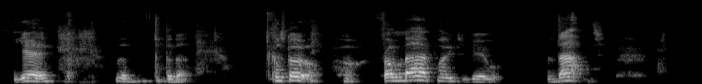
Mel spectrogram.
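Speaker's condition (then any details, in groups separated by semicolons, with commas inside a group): Cerebral palsy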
